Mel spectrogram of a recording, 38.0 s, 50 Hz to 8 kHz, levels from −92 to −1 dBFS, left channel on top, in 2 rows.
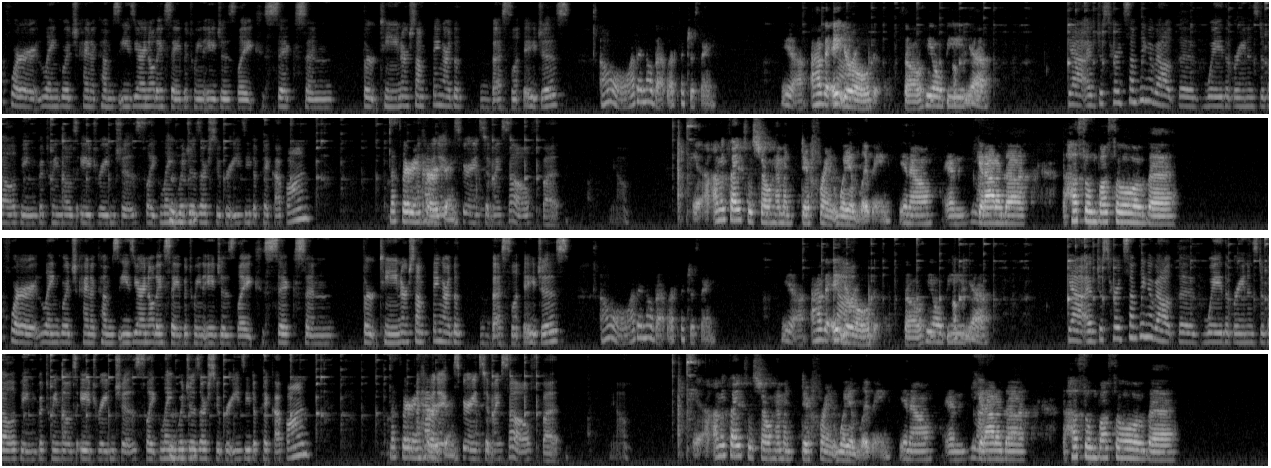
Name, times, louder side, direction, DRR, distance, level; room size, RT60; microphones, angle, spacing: voice 1, 0.0-5.0 5.4-6.9 7.2-8.5 12.5-12.8 14.2-14.5 16.0-23.6 24.8-24.9 25.2-27.4 28.3-28.4 33.5-33.9, right 4 dB, 85° right, 1.4 m, -42 dB
voice 2, 9.0-10.7 11.7-13.1 13.5-14.8 21.5-21.9 24.8-25.8 29.1-36.6, left 5 dB, 85° left, 0.9 m, -34 dB
sound 1, 11.4-11.7 12.0-13.4 13.7-15.4 16.0-16.8 17.1-22.6 22.9-23.0 23.3-24.8 25.1-25.2 25.5-25.7 26.3-27.1 29.1-29.5, right 7 dB, 25° right, 0.7 m, -43 dB
4.1 x 3.0 x 4.1 m
head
